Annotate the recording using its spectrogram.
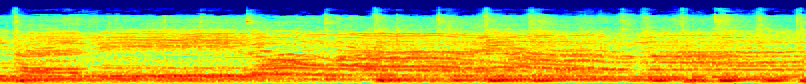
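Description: Steel-string acoustic guitar strummed in a steady rhythm, with several voices singing along to it.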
